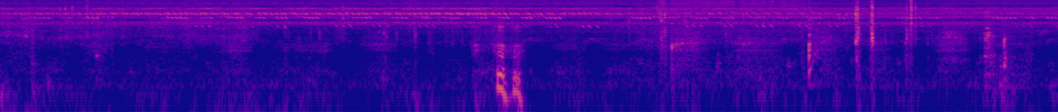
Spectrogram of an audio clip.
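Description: Steady high-pitched chorus of night insects, with a short, loud low sound about five seconds in and a few sharp clicks near the end.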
